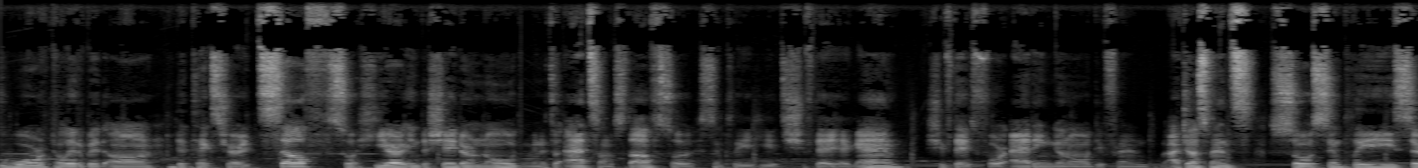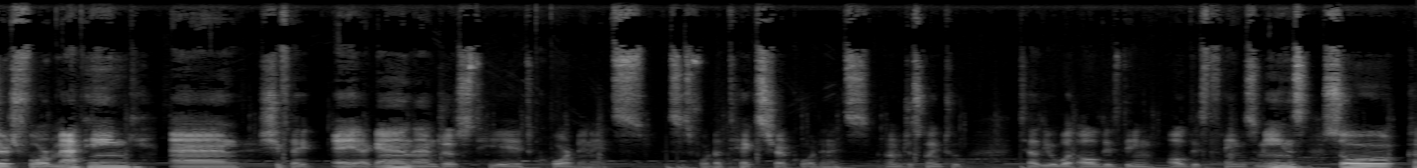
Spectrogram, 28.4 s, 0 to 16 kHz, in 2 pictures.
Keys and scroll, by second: 7.9 shift+a, 14.6-15.0 typing, 16.8 shift+a, 19.4-20.4 typing.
